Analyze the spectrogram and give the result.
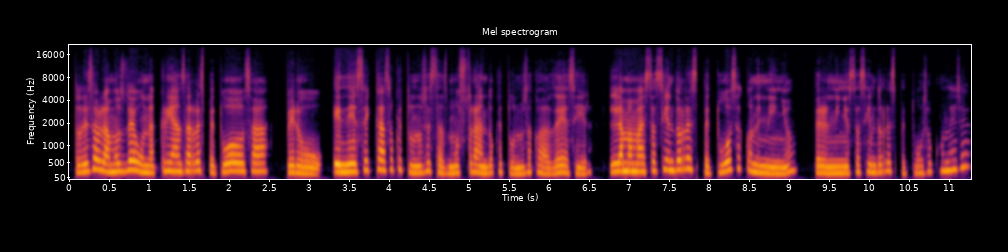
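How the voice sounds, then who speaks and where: A woman hosting a mental health podcast in her thirties, explaining calmly as a psychologist and sometimes acting out what parents say. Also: fairly high pitch, brisk, hardly any pauses, clean tone, dry recording, clean studio sound. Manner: explains calmly, acts out parent and child lines. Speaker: psychologist host. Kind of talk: podcast conversation.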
